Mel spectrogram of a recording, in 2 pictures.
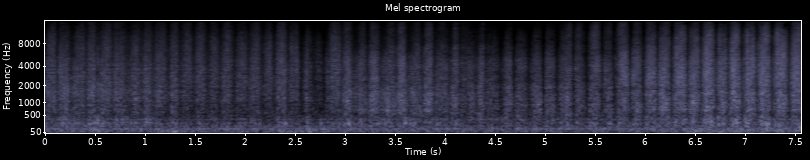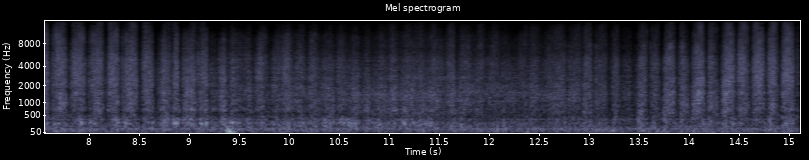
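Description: A black-gloved hand scrubs the soap-foam-covered shaft of a brown leather cowboy boot lying on a table, using a wooden-handled bristle brush. Rapid, rhythmic wet brushing strokes, about three or four per second, make a bright, hissy, frothy rasp that continues steadily and swells slightly in the middle.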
